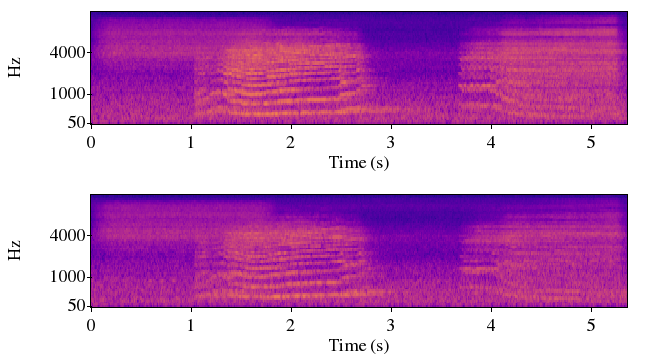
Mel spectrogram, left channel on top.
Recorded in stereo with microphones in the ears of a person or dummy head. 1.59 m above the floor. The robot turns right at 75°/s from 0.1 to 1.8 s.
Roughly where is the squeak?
Ahead left.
